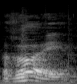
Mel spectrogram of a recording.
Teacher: it uses a uvular R instead of a trilled R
